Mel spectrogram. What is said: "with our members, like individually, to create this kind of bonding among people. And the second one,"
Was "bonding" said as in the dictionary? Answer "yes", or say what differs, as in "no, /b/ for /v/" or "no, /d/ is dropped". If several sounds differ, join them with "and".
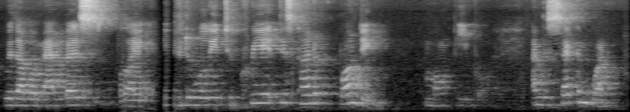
yes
